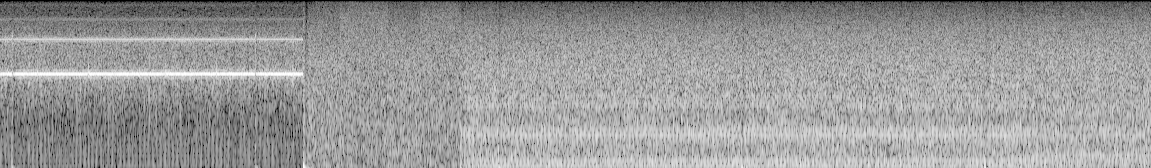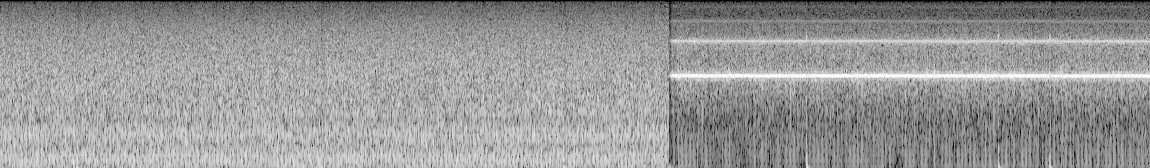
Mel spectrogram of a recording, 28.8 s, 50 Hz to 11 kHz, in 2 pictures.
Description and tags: AT&T Cordless Phone receive Call call dropped AM Radio
Electro-magnetic interference from an AT&T; cordless phone handset CL82301 when held near the internal Ferrite antenna on the back right of a 13-year-old boombox near the bottom of the AM broadcast band. Recorded with Goldwave from line-in. Phone is charging on charger. You hear a single tone of charging on standby, then I call it with my cell and you hear a buzzy hiss as the phone rings, then the low buzz as I drop the call from the cell phone.
EMF, EMI, am-radio, beep, buzz, call, cordless-phone, digital, electro-magnetic, electronic, glitch, hiss, hum, interference, lo-fi, noise, pulse, radio, radio-interference, static, t, tone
